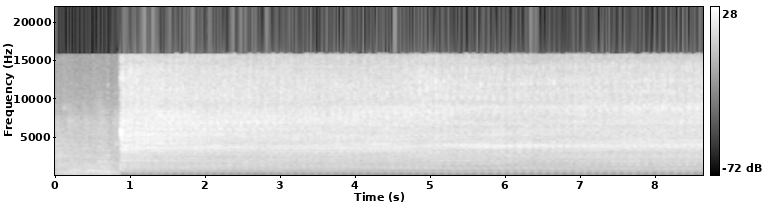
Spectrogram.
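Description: Electric airsoft Gatling minigun running: its motor and gearbox cycling the spinning barrel cluster at a high rate, a steady, fast mechanical buzz that starts about a second in.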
